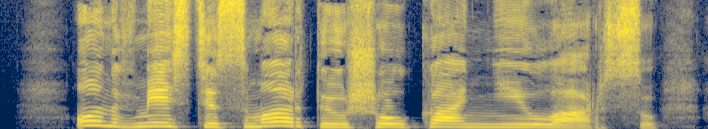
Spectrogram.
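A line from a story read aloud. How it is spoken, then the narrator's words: Plain. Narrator (Russian): ответил Мартин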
